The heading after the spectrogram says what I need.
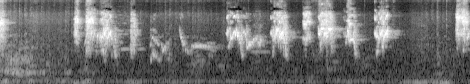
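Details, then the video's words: Budgie chirps come in short separate bursts: bright squeaky notes and a brief whistled tone, repeated roughly every third of a second after a quiet start. "Beautiful Budgies Chirping Sounds"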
